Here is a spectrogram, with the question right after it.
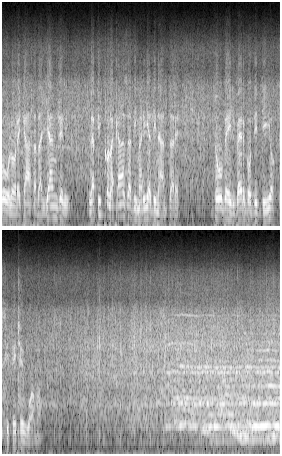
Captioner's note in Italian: Applauso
